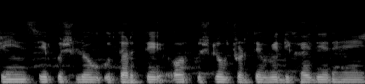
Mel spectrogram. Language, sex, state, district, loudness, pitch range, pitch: Hindi, male, Uttar Pradesh, Jalaun, -30 LUFS, 110-115 Hz, 110 Hz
